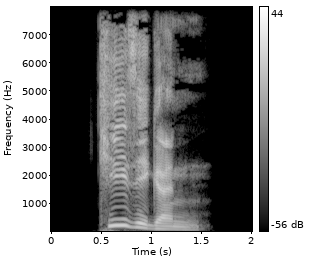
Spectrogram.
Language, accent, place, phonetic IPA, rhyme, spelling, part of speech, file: German, Germany, Berlin, [ˈkiːzɪɡn̩], -iːzɪɡn̩, kiesigen, adjective, De-kiesigen.ogg
- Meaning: inflection of kiesig: 1. strong genitive masculine/neuter singular 2. weak/mixed genitive/dative all-gender singular 3. strong/weak/mixed accusative masculine singular 4. strong dative plural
